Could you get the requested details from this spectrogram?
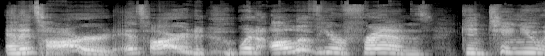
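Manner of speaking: real tears, the words forced out through crying. Real, not acted. Widow telling viewers how hard it is, crying. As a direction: voice breaking into tears, slow at first. Widow talking about her grief.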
